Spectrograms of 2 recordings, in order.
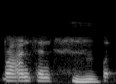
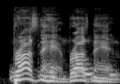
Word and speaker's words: Brosnahan: Maisel, Rachel Bronson, Bronson, I think is her name. Brosnahan, yeah. Brosnahan, right. I knew I was pronouncing it wrong.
